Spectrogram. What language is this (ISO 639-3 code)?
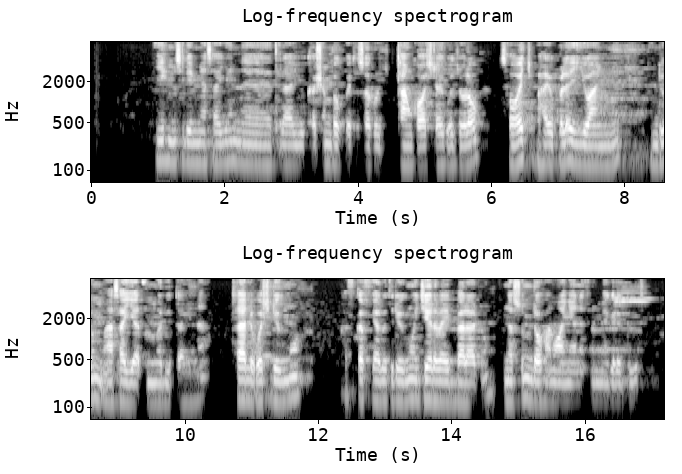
amh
